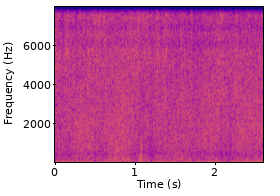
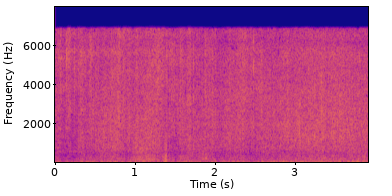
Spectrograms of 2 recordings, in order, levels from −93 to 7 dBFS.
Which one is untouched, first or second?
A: first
